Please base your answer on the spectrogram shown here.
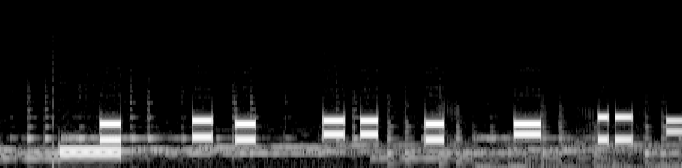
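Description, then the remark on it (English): A cell phone number being dialed with touch tones to reach Keith's personal cell phone, about ten crisp, loud dual-pitched beeps tapped out at a slightly uneven pace over a faint background hum, no voices. “The voicemail on his personal cell phone didn't take messages.”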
